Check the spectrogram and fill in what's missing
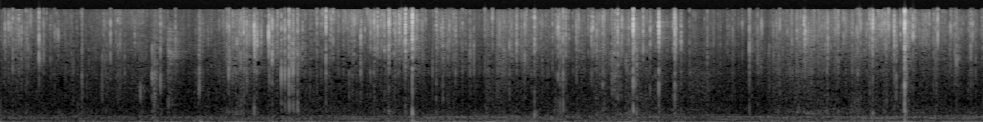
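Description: Long nails and fingertips scratch and rub across a flip-sequin sleep mask, plastic sequins on fabric, worn on a mannequin head. Dense crinkly scratching and quick bright clicks run continuously over a steady low hum. The sound stays at an even, quiet level throughout.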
